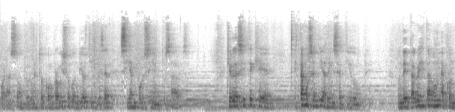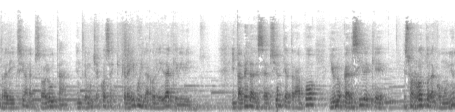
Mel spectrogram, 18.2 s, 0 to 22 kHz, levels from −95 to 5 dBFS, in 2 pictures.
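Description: Around 8.52 to 8.67 s, then 11.46 to 11.56 s and 14.56 to 14.65 s, you get short bursts of DAB burbling. Weak reception is letting bit errors, a few tenths of a percent, slip past error correction into the MP2 data, so corrupted samples put short blips of noise in single sub-bands and corrupted scale factors make sub-bands leap in level for up to a frame.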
